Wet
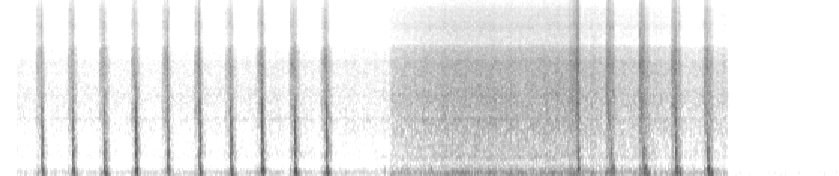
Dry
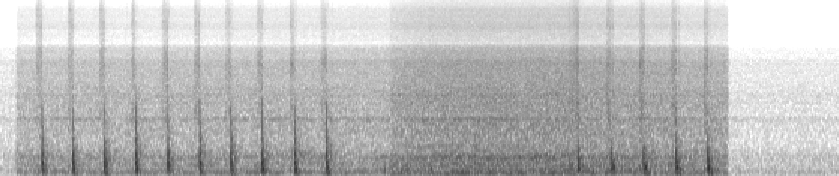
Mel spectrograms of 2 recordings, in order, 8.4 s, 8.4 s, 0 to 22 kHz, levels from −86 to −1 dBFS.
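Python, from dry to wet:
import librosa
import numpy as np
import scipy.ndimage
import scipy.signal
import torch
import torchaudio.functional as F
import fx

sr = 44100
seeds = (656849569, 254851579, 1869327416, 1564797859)

y = fx.self_delay(x, sr, depth_ms=0.077)
y = fx.tone_stack(y, sr, knobs='10-0-10')
y = fx.hpss(y, sr, part='harmonic', gain_db=-6)
y = fx.upward_expand(y, sr, threshold_db=-52.0, expansion=2.5)
y = y * librosa.db_to_amplitude(9.0)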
